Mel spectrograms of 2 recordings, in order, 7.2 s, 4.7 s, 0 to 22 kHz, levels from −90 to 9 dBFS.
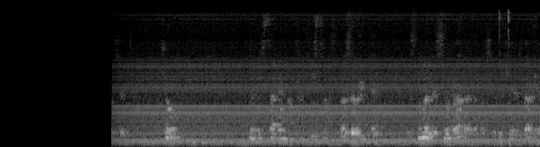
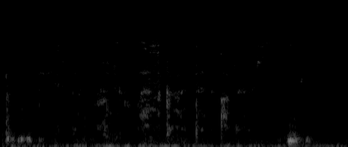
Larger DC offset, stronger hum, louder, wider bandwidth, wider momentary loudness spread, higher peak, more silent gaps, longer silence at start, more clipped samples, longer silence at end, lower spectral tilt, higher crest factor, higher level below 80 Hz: neither; neither; first, -35 LUFS vs -61 LUFS; first, 16 kHz vs 7.4 kHz; about the same, 15 LU vs 13 LU; first, -14 dBFS vs -40 dBFS; neither; first, 1.5 s vs 0.05 s; neither; about the same, 0 s vs 0 s; about the same, -7.5 dB/octave vs -6.5 dB/octave; about the same, 22 dB vs 22 dB; about the same, -70 dBFS vs -74 dBFS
